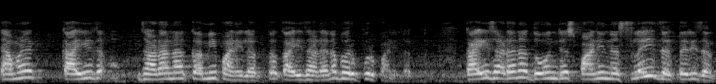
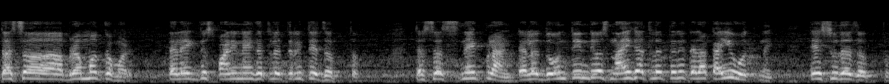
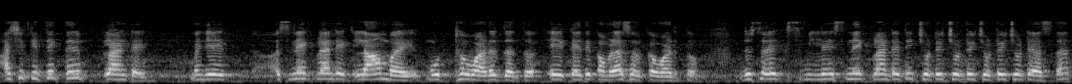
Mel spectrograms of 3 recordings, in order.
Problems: constant background noise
